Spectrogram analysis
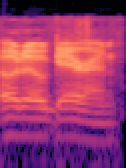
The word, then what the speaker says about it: Odogaron: But it's actually pronounced Odogaron because it's a Japanese company.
